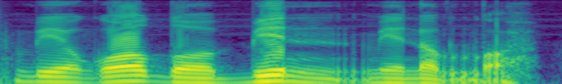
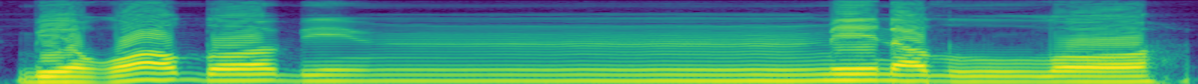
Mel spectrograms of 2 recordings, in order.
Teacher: disertai dengan gunnah masuk ke rongga hidung kita. Bi ghadabim minallah sambil ditahan 2 harokat. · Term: idgham bi gunnah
